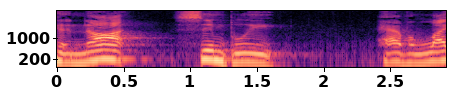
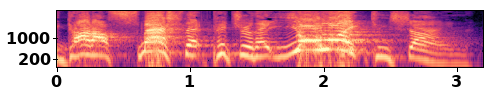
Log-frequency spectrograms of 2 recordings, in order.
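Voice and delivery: shouted prayer; 12 semitones higher, 12 dB louder than usual. Acted. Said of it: "To say".

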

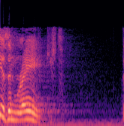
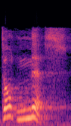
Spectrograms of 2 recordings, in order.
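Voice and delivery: ordinary delivery

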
